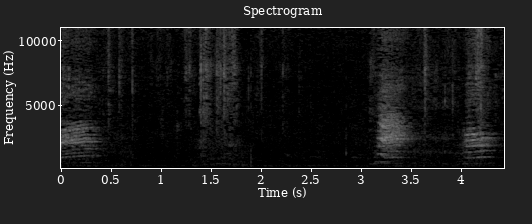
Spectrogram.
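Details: Russian Blue cat with short, bright meows, one at the very start and two more near the end, each brief and high, separated by a quiet stretch of low hum and faint rustling.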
